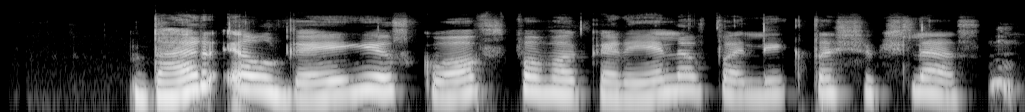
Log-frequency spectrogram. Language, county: Lithuanian, Panevėžys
